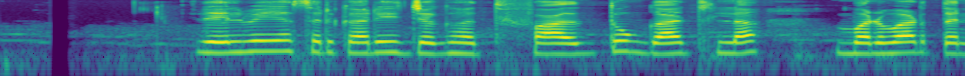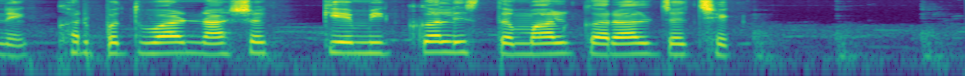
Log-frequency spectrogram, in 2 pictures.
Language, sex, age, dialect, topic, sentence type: Magahi, female, 25-30, Northeastern/Surjapuri, agriculture, statement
